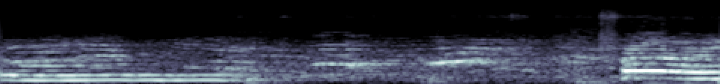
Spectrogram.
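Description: A woman's voice over a microphone holds one steady note for just under a second, then gives way to quieter children's voices in the background.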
